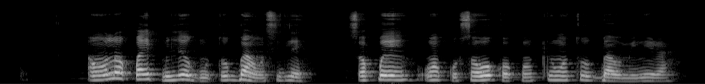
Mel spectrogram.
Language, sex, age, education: Yoruba, female, 30-45, tertiary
